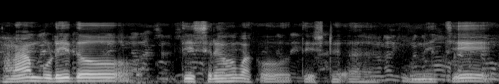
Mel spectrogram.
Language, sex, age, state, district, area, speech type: Santali, male, 60+, Odisha, Mayurbhanj, rural, spontaneous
